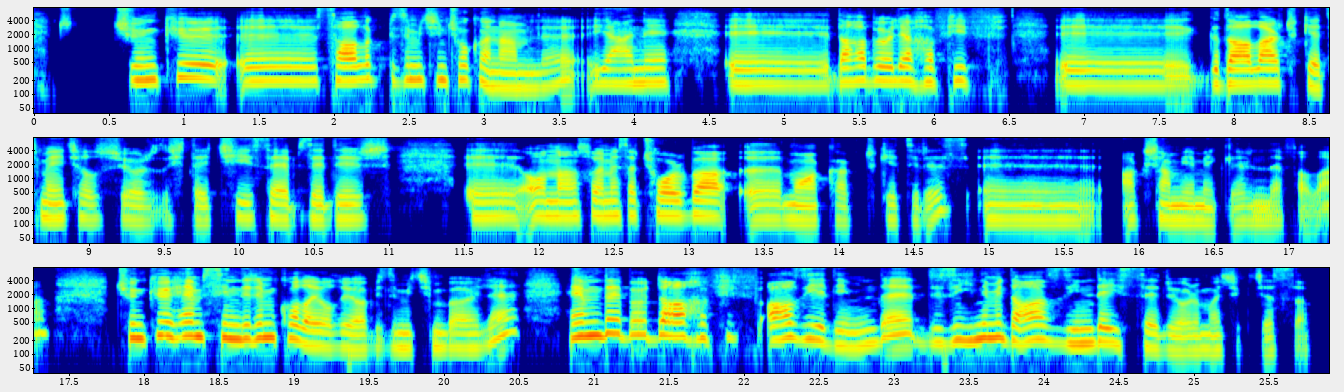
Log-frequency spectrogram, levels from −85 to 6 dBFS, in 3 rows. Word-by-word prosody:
Çü -, -, -12 dB, 0.2 s
çünkü, 215 Hz, +2 st, +1 dB
ııı, 200 Hz, 0 st, 0 dB
sağlık 200 Hz, +1 st, +3 dB
bizim 210 Hz, +1 st, -3 dB
için 210 Hz, 0 st, -2 dB
çok 210 Hz, -1 st, -4 dB
önemli. 150 Hz, -1 st, -1 dB
Yani, 180 Hz, +1 st, -1 dB, 0.4 s
eee, 165 Hz, +1 st, -2 dB
daha, 195 Hz, +1 st, +2 dB
böyle, 200 Hz, 0 st, +4 dB
hafif, 190 Hz, +1 st, -5 dB, 0.3 s
eee, 160 Hz, -, -3 dB
gıdalar 175 Hz, -, +6 dB
tüketmeye 145 Hz, -5 st, -3 dB
çalışıyoruz. 130 Hz, -3 st, -7 dB
İşte, 120 Hz, -, -7 dB
çiğ 145 Hz, +4 st, -5 dB
sebzedir, 135 Hz, -1 st, -3 dB, 0.5 s
eee, 150 Hz, 0 st, -3 dB
ondan 155 Hz, -1 st, +1 dB
sonra 160 Hz, +1 st, -1 dB
mesela 160 Hz, +1 st, -3 dB
çorba, 160 Hz, -1 st, +4 dB
ııı, 135 Hz, 0 st, -1 dB
muhakkak 125 Hz, -2 st, -3 dB
tüketiriz, 170 Hz, +9 st, -11 dB
eee, 130 Hz, -1 st, -7 dB, 0.2 s
akşam 135 Hz, -2 st, -2 dB
yemeklerinde -, -, -7 dB
falan. 285 Hz, -, -7 dB, 0.4 s
Çünkü 230 Hz, +2 st, +3 dB
hem 250 Hz, +1 st, +7 dB
sindirim 230 Hz, 0 st, +3 dB
kolay 210 Hz, -9 st, +3 dB
oluyor 140 Hz, -2 st, -2 dB
bizim 145 Hz, 0 st, -7 dB
için 145 Hz, +1 st, -6 dB
böyle 180 Hz, -, -3 dB, 0.3 s
hem 250 Hz, +2 st, +6 dB
de, 290 Hz, -1 st, +5 dB
böyle, 270 Hz, -4 st, -1 dB
daha 250 Hz, -4 st, +7 dB
hafif, 230 Hz, +1 st, -8 dB
az 220 Hz, +2 st, +5 dB
yediğimde, 165 Hz, -5 st, 0 dB
di 185 Hz, -, -6 dB
zihnimi 210 Hz, +5 st, +2 dB
daha 205 Hz, +2 st, +5 dB
zinde 180 Hz, 0 st, 0 dB
hissediyorum 135 Hz, -6 st, -5 dB
açıkçası. 125 Hz, 0 st, -9 dB
170 Hz, 125 wpm, -24 LUFS, 140-205 Hz, 0.5 s, hem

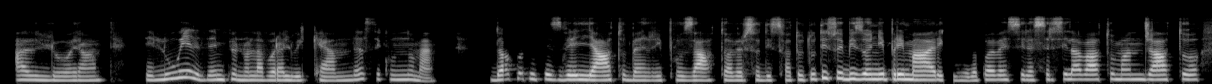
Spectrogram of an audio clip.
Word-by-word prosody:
Allora, 190 Hz, -2 st, -3 dB, 0.5 s
se 205 Hz, -, -4 dB
lui 265 Hz, +9 st, +1 dB
ad 310 Hz, -, 0 dB
esempio, 215 Hz, +3 st, -2 dB
non 200 Hz, -1 st, -1 dB
lavora 195 Hz, 0 st, -1 dB
il 195 Hz, -, +1 dB
weekend, 190 Hz, +2 st, -4 dB
secondo 225 Hz, -3 st, -5 dB
me, 165 Hz, -4 st, -5 dB, 0.5 s
dopo 225 Hz, +5 st, -3 dB
che 250 Hz, -1 st, -5 dB
si 240 Hz, -, -5 dB
è -, -, +2 dB
svegliato, 210 Hz, 0 st, +3 dB
ben 190 Hz, -1 st, -3 dB
riposato, 190 Hz, 0 st, -2 dB
aver 190 Hz, 0 st, -2 dB
soddisfatto 195 Hz, +1 st, -3 dB
tutti 240 Hz, +6 st, -2 dB
i -, -, +3 dB
suoi 280 Hz, -1 st, +1 dB
bisogni 240 Hz, 0 st, +5 dB
primari, 210 Hz, -3 st, +5 dB
quindi 185 Hz, -2 st, -9 dB
dopo 190 Hz, +4 st, -4 dB
avessi 215 Hz, +1 st, -1 dB
l'essersi 210 Hz, +3 st, 0 dB
lavato, 230 Hz, +1 st, +1 dB
mangiato 230 Hz, 0 st, +1 dB
210 Hz, 155 wpm, -19 LUFS, 195-230 Hz, 0.5 s, bisogni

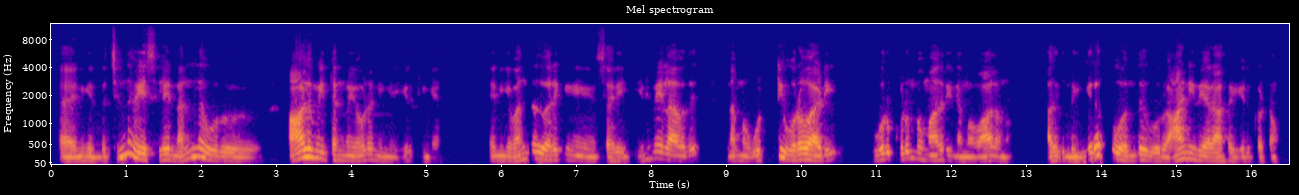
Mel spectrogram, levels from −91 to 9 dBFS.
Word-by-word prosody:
அ -, -, +1 dB, 0.2 s
நீங்க 100 Hz, 0 st, -3 dB
இந்தச் 90 Hz, +1 st, -9 dB
சின்ன 195 Hz, +5 st, +3 dB
வயசுலயே 130 Hz, -3 st, +1 dB
நல்ல 175 Hz, -, -1 dB, 0.2 s
ஒரு 105 Hz, -2 st, -3 dB, 1.0 s
ஆளுமைத்தன்மையோட 125 Hz, -, +3 dB
நீங்க 95 Hz, -1 st, -8 dB, 0.2 s
இருக்கீங்க. 145 Hz, -, -15 dB, 0.9 s
நீங்க 105 Hz, -1 st, -4 dB
வந்தது 145 Hz, +5 st, -1 dB
வரைக்கும் 120 Hz, -, -6 dB, 0.4 s
சரி. 100 Hz, 0 st, -4 dB, 0.2 s
இனிமேலாவது 125 Hz, -5 st, -1 dB, 0.5 s
நம்ம 105 Hz, +1 st, -6 dB, 0.2 s
ஒட்டி 185 Hz, +9 st, -4 dB
உறவாடி 125 Hz, -, +6 dB, 0.7 s
ஒரு 145 Hz, -, +2 dB
குடும்பம் 145 Hz, -4 st, -5 dB
மாதிரி 120 Hz, +1 st, -2 dB
நம்ம 95 Hz, -1 st, -3 dB, 0.2 s
வாழணும். 100 Hz, -3 st, 0 dB, 0.5 s
அதுக்கு 105 Hz, 0 st, -2 dB
இந்த 95 Hz, 0 st, 0 dB, 0.2 s
இறப்பு 235 Hz, +1 st, +3 dB, 0.2 s
வந்து 110 Hz, +4 st, -2 dB, 0.2 s
ஒரு 95 Hz, -1 st, -2 dB, 0.2 s
ஆணிவேராக 105 Hz, -9 st, 0 dB, 0.2 s
இருக்கட்டும், 95 Hz, 0 st, -10 dB
115 Hz, 110 wpm, -23 LUFS, 105-140 Hz, 1.0 s, உறவாடி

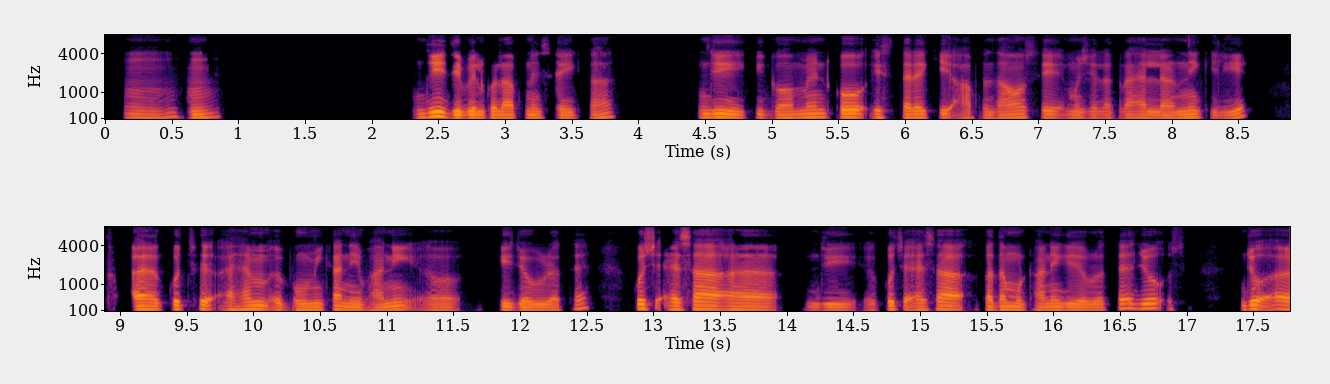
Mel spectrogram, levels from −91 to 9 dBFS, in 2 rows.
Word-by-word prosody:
हुँ, 120 Hz, +3 st, -5 dB
हुँ। 120 Hz, +5 st, -1 dB, 1.5 s
जी, 150 Hz, +6 st, +8 dB
जी, 110 Hz, -6 st, +5 dB
बिल्कुल, 110 Hz, +1 st, +2 dB
आपने 110 Hz, 0 st, 0 dB
सही 105 Hz, -1 st, -3 dB
कहा। 110 Hz, +6 st, -4 dB, 0.7 s
जी, 120 Hz, -3 st, +4 dB
कि 115 Hz, -, -6 dB
गवर्नमेंट 115 Hz, +4 st, -1 dB
को 130 Hz, -1 st, +5 dB
इस 120 Hz, 0 st, -3 dB
तरह 115 Hz, 0 st, +3 dB
की 125 Hz, +2 st, -3 dB
आपदाओं 105 Hz, +3 st, -3 dB
से 120 Hz, -1 st, -3 dB
मुझे 110 Hz, 0 st, -5 dB
लग 110 Hz, -1 st, -7 dB
रहा 110 Hz, 0 st, -3 dB
है 110 Hz, -, -1 dB
लड़ने 105 Hz, +2 st, +1 dB
के 110 Hz, -3 st, -10 dB
लिए 100 Hz, +1 st, -2 dB, 0.6 s
अ, 120 Hz, 0 st, +6 dB
कुछ 135 Hz, 0 st, 0 dB
अहम 125 Hz, 0 st, +2 dB, 0.2 s
भूमिका 110 Hz, +3 st, +1 dB
निभानी 105 Hz, +3 st, 0 dB
अ, -, -, -15 dB, 0.6 s
की 110 Hz, -2 st, +1 dB
ज़रूरत 100 Hz, -1 st, 0 dB
है। 155 Hz, -, -3 dB, 0.3 s
कुछ 150 Hz, -1 st, +4 dB
ऐसा 125 Hz, +1 st, +3 dB, 0.5 s
अ, -, -, -10 dB, 0.2 s
जी 100 Hz, -1 st, -3 dB
अ, 105 Hz, -, -9 dB
कुछ 130 Hz, -1 st, 0 dB
ऐसा 120 Hz, +2 st, +3 dB, 0.2 s
कदम 115 Hz, 0 st, +2 dB
उठाने 110 Hz, +1 st, -1 dB
की 105 Hz, 0 st, 0 dB
ज़रूरत 100 Hz, 0 st, 0 dB
है 160 Hz, -, +3 dB
जो 160 Hz, +1 st, +2 dB
उस 130 Hz, -5 st, -15 dB, 0.4 s
जो 140 Hz, +3 st, +6 dB
अ, -, -, +1 dB
115 Hz, 165 wpm, -22 LUFS, 105-125 Hz, 1.5 s, जी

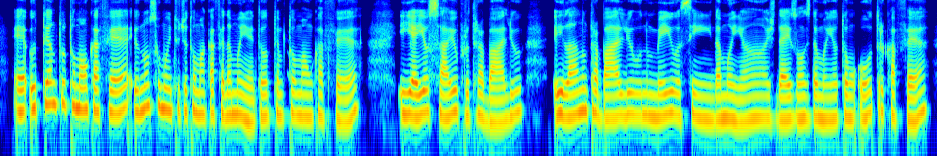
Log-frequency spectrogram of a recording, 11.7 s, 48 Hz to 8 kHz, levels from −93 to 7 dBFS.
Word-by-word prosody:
É, 210 Hz, 0 st, +4 dB
eu 225 Hz, -, +5 dB
tento 265 Hz, +2 st, +1 dB
tomar 240 Hz, -3 st, +3 dB
o 225 Hz, -, +2 dB
café 210 Hz, 0 st, +1 dB
eu 205 Hz, -, 0 dB
não 235 Hz, +4 st, +2 dB
sou 245 Hz, -1 st, 0 dB
muito 220 Hz, 0 st, 0 dB
de 210 Hz, -, -3 dB
tomar 195 Hz, -2 st, -1 dB
café 190 Hz, 0 st, -1 dB
da 185 Hz, -, 0 dB
manhã, 185 Hz, -4 st, 0 dB
então 165 Hz, +4 st, -2 dB
eu -, -, -2 dB
tento 180 Hz, 0 st, -5 dB
tomar 185 Hz, -2 st, -2 dB
um 175 Hz, -, -3 dB
café 170 Hz, +1 st, -3 dB, 0.5 s
e 190 Hz, 0 st, +3 dB
aí 180 Hz, +1 st, +6 dB
eu 205 Hz, -, +2 dB
saio 195 Hz, 0 st, +2 dB
para 190 Hz, -1 st, -4 dB
o -, -, -8 dB
trabalho 170 Hz, +2 st, -1 dB, 0.4 s
e 195 Hz, +1 st, +5 dB
lá 180 Hz, +2 st, +2 dB
no 215 Hz, -, +2 dB
trabalho 185 Hz, -1 st, 0 dB
no 185 Hz, -, -2 dB
meio, 180 Hz, +2 st, 0 dB
assim 175 Hz, -2 st, -2 dB
da 165 Hz, 0 st, +1 dB
manhã, 165 Hz, +1 st, -2 dB
às 170 Hz, -1 st, -6 dB
10h, 165 Hz, +1 st, +1 dB
11h, 170 Hz, -1 st, -1 dB
eu -, -, -3 dB
tomo 170 Hz, 0 st, 0 dB
outro 200 Hz, +5 st, -2 dB
café 175 Hz, 0 st, -1 dB
185 Hz, 225 wpm, -24 LUFS, 170-205 Hz, 0.5 s, aí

